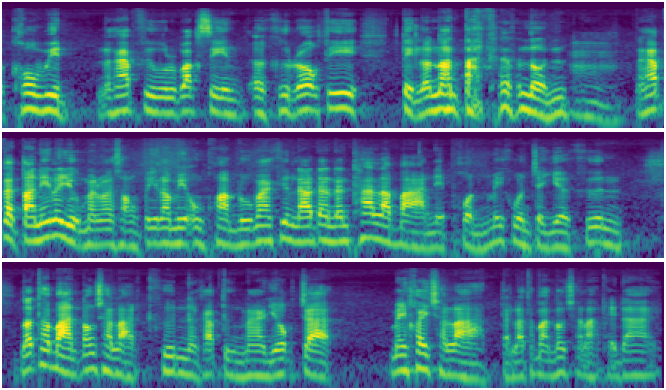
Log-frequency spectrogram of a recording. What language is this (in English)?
Thai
